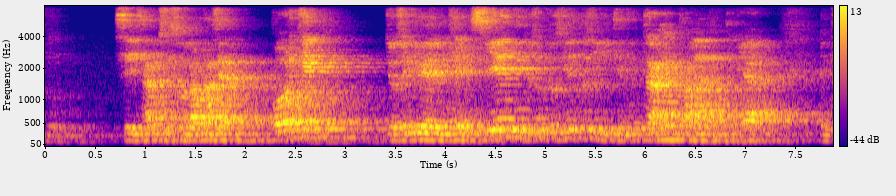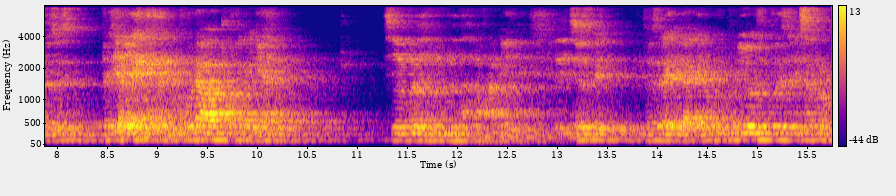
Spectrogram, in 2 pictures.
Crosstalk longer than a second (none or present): none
